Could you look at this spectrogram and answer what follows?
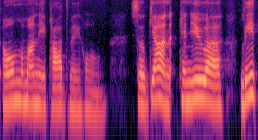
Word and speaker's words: Om Mani Padme Hum: And it's pronounced Om Mani Padme Hum.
